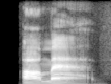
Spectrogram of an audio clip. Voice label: "amad", Hebrew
